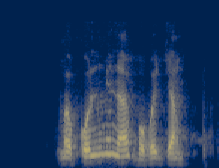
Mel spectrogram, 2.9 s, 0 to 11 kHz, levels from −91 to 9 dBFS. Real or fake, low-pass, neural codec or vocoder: fake; 7.2 kHz; codec, 16 kHz, 4.8 kbps, FACodec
